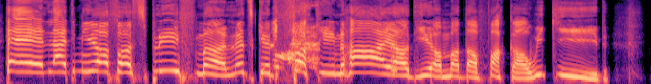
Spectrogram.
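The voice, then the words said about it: Exaggerated put-on West Indian accent. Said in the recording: “do a Brian Lara impression ... ham it up more ... West Indian”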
